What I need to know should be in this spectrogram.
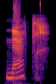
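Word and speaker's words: naître: you do it again aka to come back net rhymes with et if you have trouble pronouncing it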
